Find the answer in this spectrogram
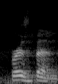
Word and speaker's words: Brisbane: So I flew all the way out to the Gold Coast, where Brisbane, that's how you pronounce it.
